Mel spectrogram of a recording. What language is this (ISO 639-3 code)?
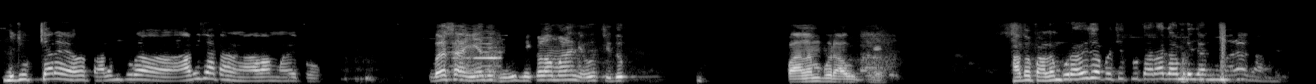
guj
